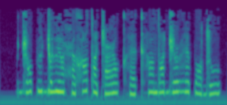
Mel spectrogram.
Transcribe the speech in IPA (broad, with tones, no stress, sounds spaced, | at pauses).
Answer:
d͡ʒ ɔ˦ p ʉ˦ ɟ ɔ˦ lʲ ɔ̃˧ ħ ə˨ x ɔ˦ tˤ ɛ˨ c ʕ ɔ˦˨ kʰ ɛ˨ kʰ ɛ̃˦ dˤ ʉ˦ d͡ʒ ə˞˦ ɦ ɛ˦ p ɔ˨ d͡z u˧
